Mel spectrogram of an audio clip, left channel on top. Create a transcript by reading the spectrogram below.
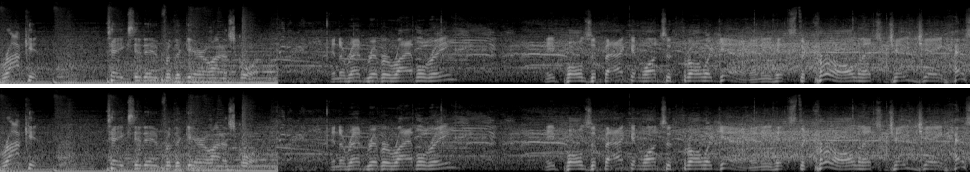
Rocket takes it in for the Carolina score. In the Red River rivalry, he pulls it back and wants to throw again, and he hits the curl, and that's J.J.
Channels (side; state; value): both; normal; correlation 0.64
